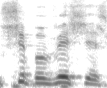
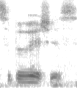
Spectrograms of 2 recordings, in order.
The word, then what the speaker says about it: Sipavicius: Shout out to Queens Ryan Super Vicious.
